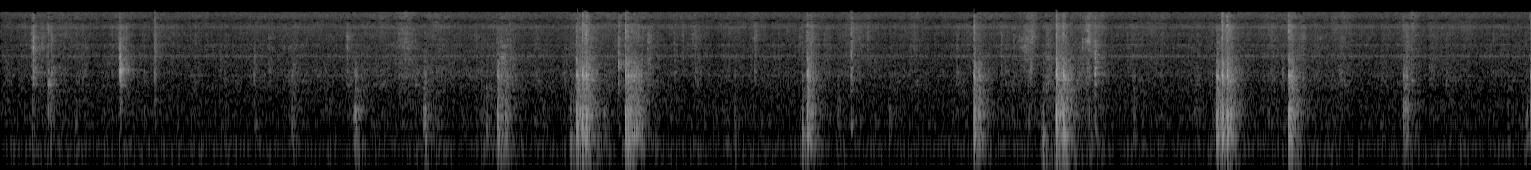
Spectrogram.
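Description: Spatula folding meringue into batter in a stainless steel bowl: irregular scrapes and knocks against the bowl every second or so, the loudest about halfway through and near the end.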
